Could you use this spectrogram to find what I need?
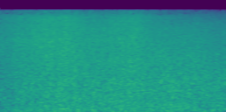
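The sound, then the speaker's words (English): Ocean waves crashing onto jagged rocks: a loud, continuous roar of surf with wind noise, a dense wash that never breaks into separate waves. “Waves crash onto the jagged rocks below.”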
